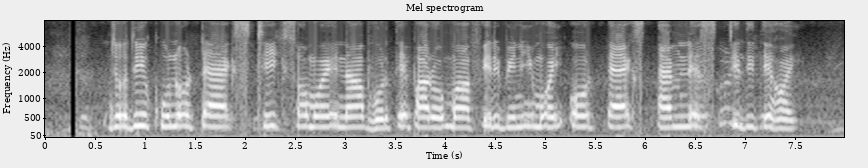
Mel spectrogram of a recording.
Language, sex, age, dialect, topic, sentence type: Bengali, female, 18-24, Western, banking, statement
